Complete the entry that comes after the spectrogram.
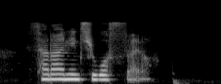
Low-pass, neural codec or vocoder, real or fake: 7.2 kHz; codec, 16 kHz, 1 kbps, X-Codec, HuBERT features, trained on balanced general audio; fake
